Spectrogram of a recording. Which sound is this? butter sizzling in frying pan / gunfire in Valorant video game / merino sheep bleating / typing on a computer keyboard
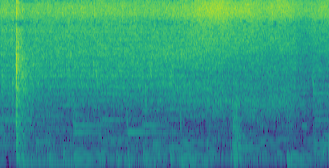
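butter sizzling in frying pan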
